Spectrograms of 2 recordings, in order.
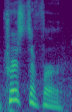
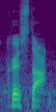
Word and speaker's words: Kristaps: What's his name? Christopher. Kristaps. Kristaps. Christopher is the English pronunciation.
